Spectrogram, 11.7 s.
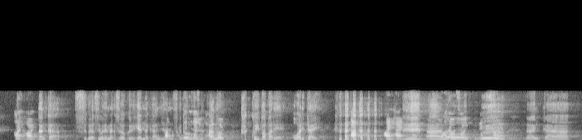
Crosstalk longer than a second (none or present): present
